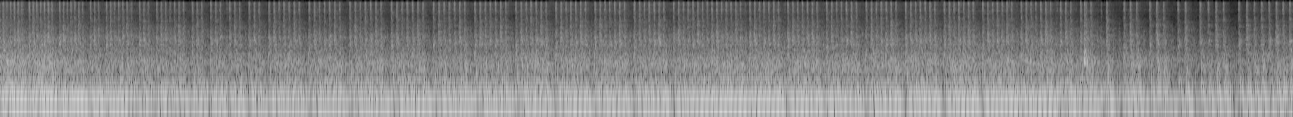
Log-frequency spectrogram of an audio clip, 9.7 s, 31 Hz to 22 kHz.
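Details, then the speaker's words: Ford 8N tractor, sat in a field 10+ years, restored, carburetor adjusted but float height unchecked, running: steady fast rough chugging about three and a half beats a second; stays at high idle, not dropping back. "It likes the high idle. It seems like that's something we can certainly fix."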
